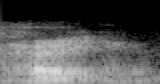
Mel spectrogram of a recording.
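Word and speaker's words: ἡ: And so we have the article, this Ada with a rough reading is pronounced hey.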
